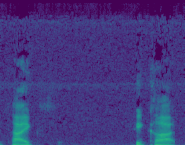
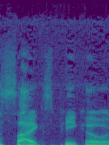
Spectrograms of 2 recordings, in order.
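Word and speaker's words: Sykes–Picot: the B four is that the way it's pronounced right keep going Tom declaration and the taes peacott agreement so you can understand why you're constantly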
